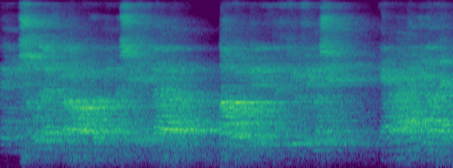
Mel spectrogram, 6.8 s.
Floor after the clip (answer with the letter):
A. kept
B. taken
A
